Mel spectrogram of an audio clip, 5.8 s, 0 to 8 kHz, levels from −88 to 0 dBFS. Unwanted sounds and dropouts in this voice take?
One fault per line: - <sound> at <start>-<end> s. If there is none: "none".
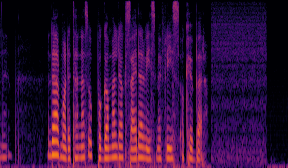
none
